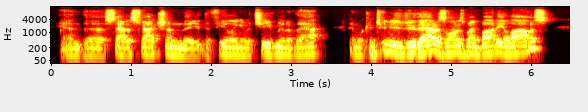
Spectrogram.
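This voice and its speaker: An unremarkable speaking voice from a man, fairly low in pitch, fairly quick, with fairly even intonation. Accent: American. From US Midwest (South Dakota). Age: 50s. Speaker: financial planner. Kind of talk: podcast interview.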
